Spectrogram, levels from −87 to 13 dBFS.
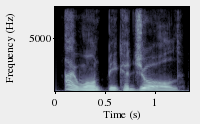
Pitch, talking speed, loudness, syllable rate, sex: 120 Hz, 180 wpm, -17 LUFS, 5.3 syllables/s, male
